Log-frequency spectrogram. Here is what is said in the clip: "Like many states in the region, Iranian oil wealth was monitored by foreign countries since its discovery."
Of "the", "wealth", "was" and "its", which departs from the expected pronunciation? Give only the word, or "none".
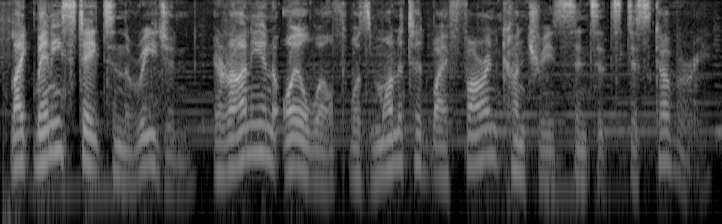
none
